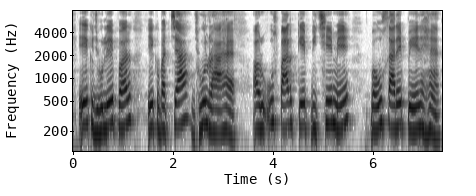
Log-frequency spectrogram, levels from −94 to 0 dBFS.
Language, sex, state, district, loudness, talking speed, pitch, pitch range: Hindi, female, Jharkhand, Deoghar, -14 LUFS, 145 wpm, 225 Hz, 205-245 Hz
